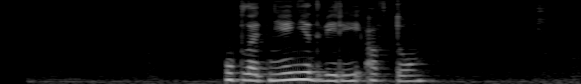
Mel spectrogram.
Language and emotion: Russian, neutral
